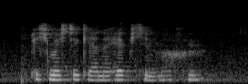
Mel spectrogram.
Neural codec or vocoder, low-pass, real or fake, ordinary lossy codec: none; 7.2 kHz; real; Opus, 24 kbps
